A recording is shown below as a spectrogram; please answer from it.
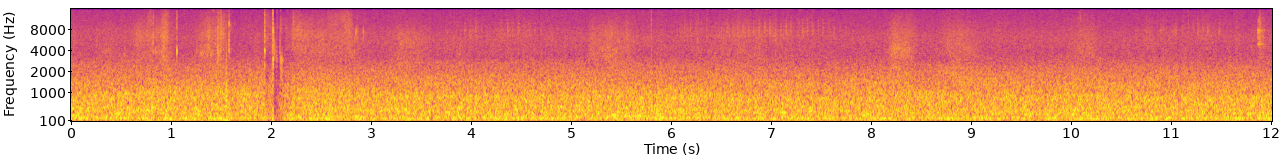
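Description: Loud steady rushing noise with no speech, like a heavily boosted background hiss, with a click about two seconds in and a few faint rustles.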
